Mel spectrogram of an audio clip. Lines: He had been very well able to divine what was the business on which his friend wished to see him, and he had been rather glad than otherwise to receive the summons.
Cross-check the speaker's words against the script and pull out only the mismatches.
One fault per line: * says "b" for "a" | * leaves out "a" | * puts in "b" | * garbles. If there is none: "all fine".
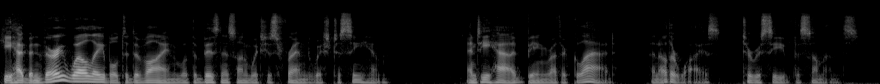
* leaves out "was"
* says "being" for "been"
